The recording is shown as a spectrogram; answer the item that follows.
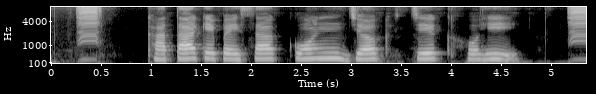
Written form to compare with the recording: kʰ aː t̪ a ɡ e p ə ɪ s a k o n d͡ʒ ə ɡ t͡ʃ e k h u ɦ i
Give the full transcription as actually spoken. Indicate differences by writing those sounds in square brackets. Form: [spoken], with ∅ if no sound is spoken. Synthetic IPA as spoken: kʰ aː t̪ a [k] e p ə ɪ s a k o n d͡ʒ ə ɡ t͡ʃ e k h [o] ɦ i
